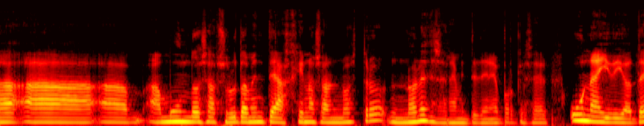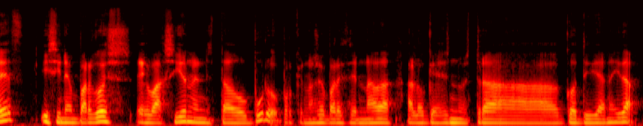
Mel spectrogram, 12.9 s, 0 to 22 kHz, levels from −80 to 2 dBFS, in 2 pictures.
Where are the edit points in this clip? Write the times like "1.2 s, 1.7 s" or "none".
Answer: 5.6 s, 6.7 s, 10.5 s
